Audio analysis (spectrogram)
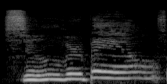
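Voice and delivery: Silver bales sung out high and drawn out; high, slow, silly Silver bales; silly accent. Shown as a demonstration. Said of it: "I have to say it with that silly accent".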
